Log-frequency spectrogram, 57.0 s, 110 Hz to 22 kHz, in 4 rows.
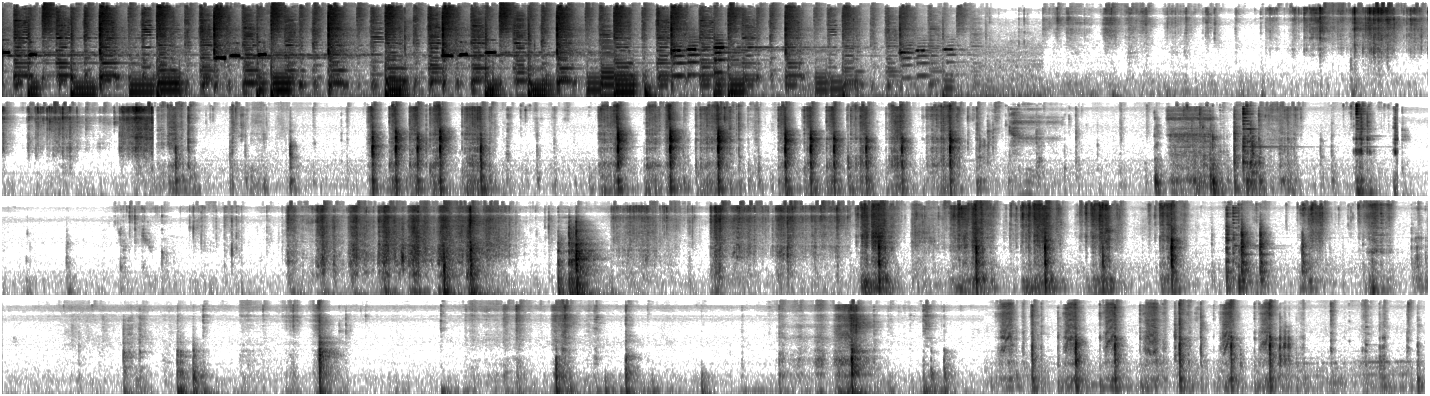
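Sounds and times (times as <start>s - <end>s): rustling scraping or tearing: 10.4s - 15.9s, 31.3s - 33.8s, 34.6s - 38.8s.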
